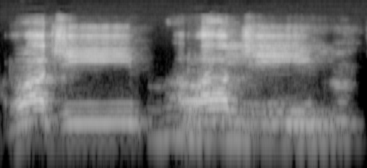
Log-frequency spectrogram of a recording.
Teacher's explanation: The tongue is rising to provide the full mouth sound.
